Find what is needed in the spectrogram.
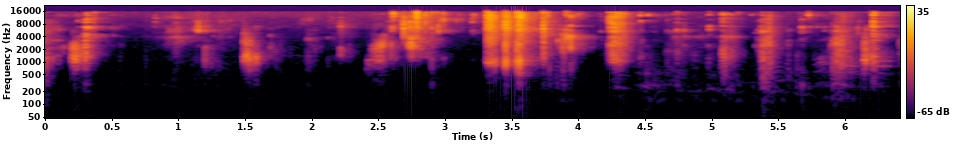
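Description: Close-miked chewing and biting of kimchi fried rice with lettuce, in irregular wet, crunchy bursts, loudest about three and a half seconds in.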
